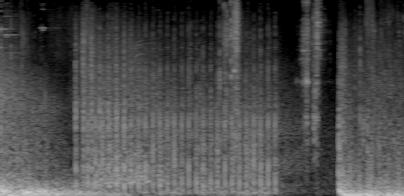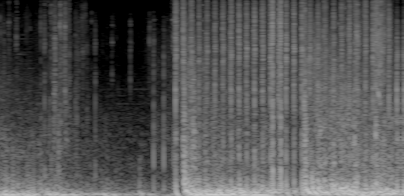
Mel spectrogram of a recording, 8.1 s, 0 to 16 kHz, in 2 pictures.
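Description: A G43 rifle in a video game firing, heard as sustained loud, rapid gunfire in dense bursts with a brief pause near the middle, continuous and alone without talk.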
